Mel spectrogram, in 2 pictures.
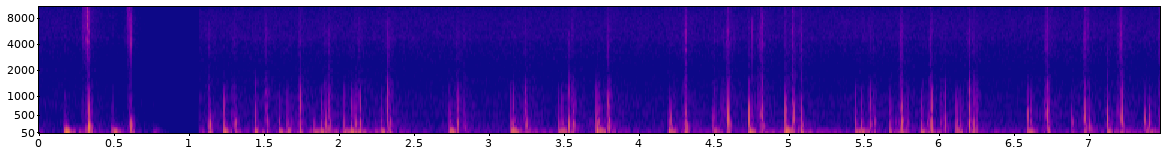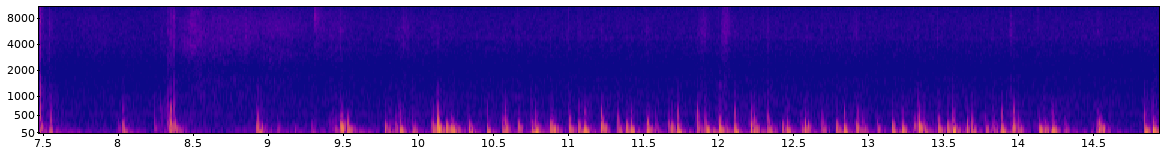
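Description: Fingertips and long nails tap and scratch around the silicone ear of a 3Dio binaural microphone. The result is a dense stream of rapid, dull, low thumps with short crackly scratches and faint bright clicks, with a brief pause near the start and the tapping growing busier and louder toward the end.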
